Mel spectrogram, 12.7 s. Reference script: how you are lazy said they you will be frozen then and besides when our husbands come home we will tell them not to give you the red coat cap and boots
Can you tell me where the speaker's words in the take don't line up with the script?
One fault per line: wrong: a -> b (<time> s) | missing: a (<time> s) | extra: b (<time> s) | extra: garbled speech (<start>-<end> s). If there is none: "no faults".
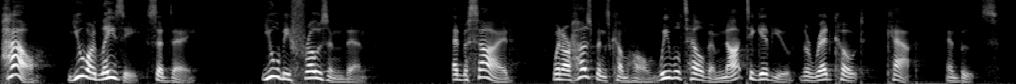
wrong: besides -> beside (5.8 s)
